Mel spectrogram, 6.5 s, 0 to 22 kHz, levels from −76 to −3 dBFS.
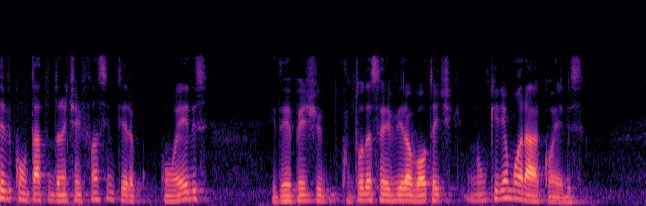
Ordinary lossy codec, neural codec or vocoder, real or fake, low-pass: none; none; real; 7.2 kHz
